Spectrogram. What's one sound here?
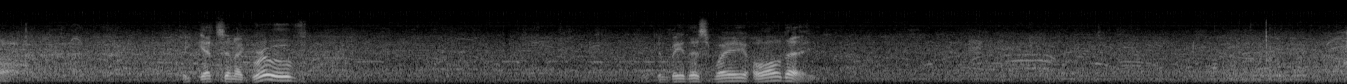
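A crowd murmurs in the stands outdoors.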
